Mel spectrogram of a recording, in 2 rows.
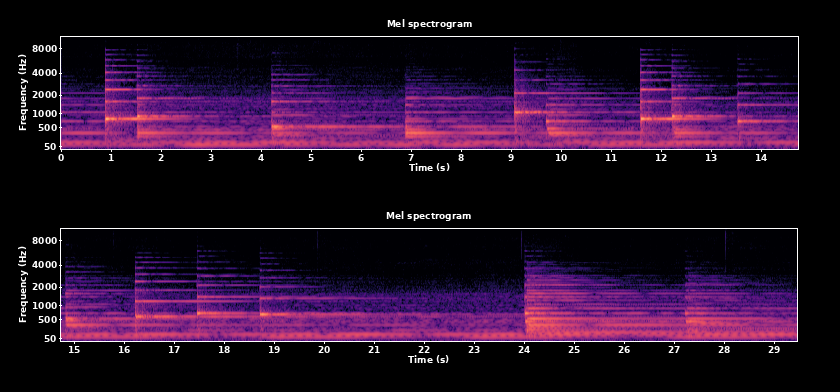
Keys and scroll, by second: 6.5 typing.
